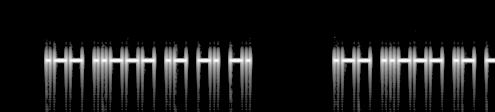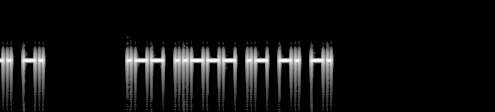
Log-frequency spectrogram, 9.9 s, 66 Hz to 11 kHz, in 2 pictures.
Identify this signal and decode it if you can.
Morse code, heard as a keyed tone, about 29 wpm, 700 Hz. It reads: W2ANN W2ANN W2ANN
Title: USA Call Signs - 5 Characters - Repeated 3x - 30wpm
